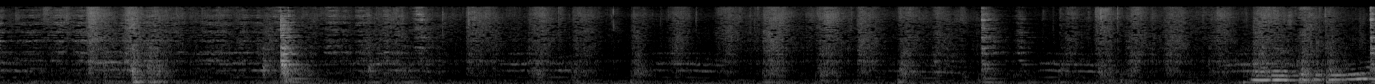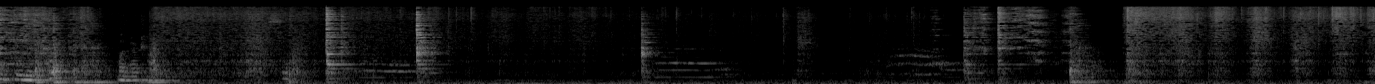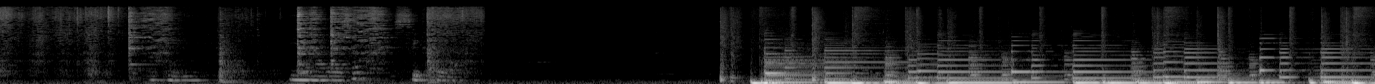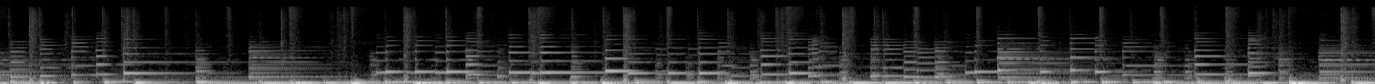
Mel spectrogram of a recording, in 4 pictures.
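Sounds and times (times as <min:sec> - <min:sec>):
spatula scraping a pan: 0:00.0 - 0:20.5, 0:21.2 - 0:32.4
bread sizzling on a griddle: 0:00.0 - 0:32.4, 0:42.3 - 0:50.0.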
